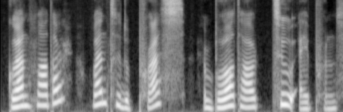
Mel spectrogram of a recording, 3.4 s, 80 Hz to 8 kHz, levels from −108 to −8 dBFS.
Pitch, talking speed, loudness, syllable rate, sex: 240 Hz, 175 wpm, -18 LUFS, 4.8 syllables/s, female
